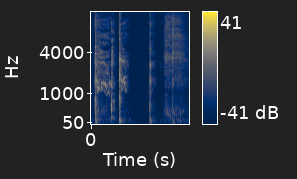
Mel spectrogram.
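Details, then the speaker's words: An adult podcast host reports feeling unwell for a couple of days with a suspected virus he has not had checked. He gives a short run of about four harsh, fairly dry coughs, then a long breathy exhale: an acute cough. "Sorry for the low sounding energy today. not feeling too good. I believe I caught like a virus the past couple of days."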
